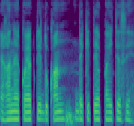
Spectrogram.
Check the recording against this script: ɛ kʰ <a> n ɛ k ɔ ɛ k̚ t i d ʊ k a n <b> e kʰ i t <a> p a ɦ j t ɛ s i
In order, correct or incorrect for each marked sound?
correct, incorrect, incorrect

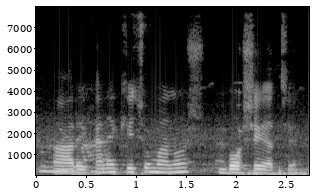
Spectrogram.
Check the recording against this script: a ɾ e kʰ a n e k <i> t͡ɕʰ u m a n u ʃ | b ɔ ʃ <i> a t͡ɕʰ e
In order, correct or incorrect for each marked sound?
correct, incorrect

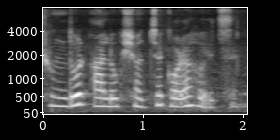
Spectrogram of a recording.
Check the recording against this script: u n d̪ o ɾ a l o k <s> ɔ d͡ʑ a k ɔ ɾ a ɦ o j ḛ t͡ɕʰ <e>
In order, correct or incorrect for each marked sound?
incorrect, correct

